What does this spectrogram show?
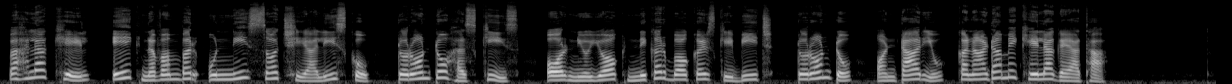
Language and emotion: Hindi, neutral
